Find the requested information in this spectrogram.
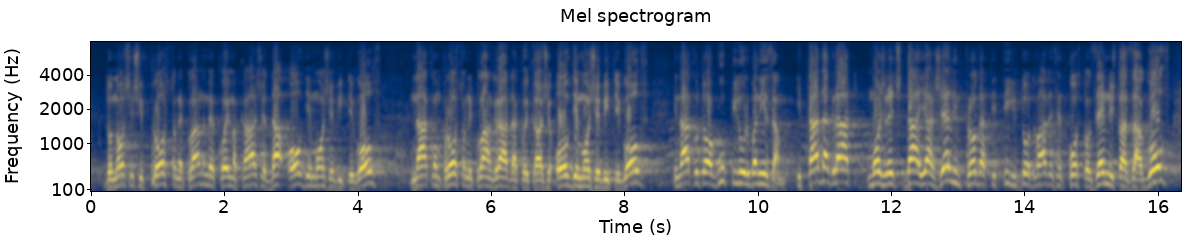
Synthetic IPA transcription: d̪o̞no̞seʃipɾo̞ːst̪oɾne̞plˠano̞ʋeko̞jimakaːʒed̪aʔoːʋd̪je̞mo̞ʒebit̪iɡo̞lˠf | naːko̞npɾo̞ːst̪o̞ɾniplˠaːnɡɾaːd̪ako̞jikaːʒeʔo̞ːʋd̪je̞mo̞ʒebit̪iɡo̞lf | inaːko̞nt̪o̞ɡaɡupiliuɾbaniza̰m | it̪ad̪aɡɾaːd̪ | mo̞ʒeɾe̞t͡ʃd̪ajaːʒe̞limpɾo̞d̪at̪it̪iːxd̪o̞d̪ʋaːd̪eset̪̚po̞st̪o̞ze̞mlʲiʃt̪azaɡo̞lˠf

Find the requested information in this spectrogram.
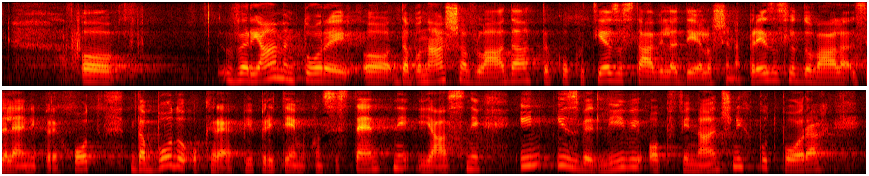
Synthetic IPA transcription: ʋɛɾjaːmɛmt̪oːɾɛjd̪abonaːʃaʋlaːd̪at̪akoːkɔt̪jɛzast̪aːʋilad̪eːlɔʃɛna̰pɾɛjzaslɛd̪ɔʋaːla̰zɛlɛːnipɾɛ̰xoːt̪d̪aboːd̪ɔʔukɾɛ̰ːpipɾit̪eːmkɔnsist̪ɛnt̪nija̰ːsni | inizʋɛd̪liːʋiʔɔpfinant͡ʃnixpɔt̪poːɾax

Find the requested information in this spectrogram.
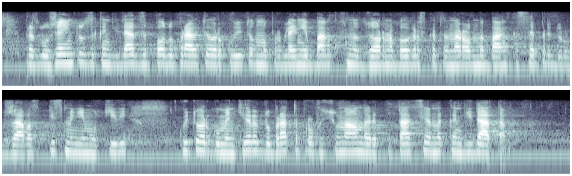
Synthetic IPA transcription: pɾɛd̪lˠoʒɛnʲiɛt̪ozɐkənd̪id̪at̪zɐpɔd̪opɾavit̪ɛlˠɾɐkovod̪it̪ɛlˠnoʊːpɾɐvlɛniɛbaŋkofnɐd̪zɔɾnɐbɤlˠɡəɾskət̪ənɐɾɔd̪nəbaŋkəsɛpɾɛd̪ɾuʒavəspismɛnimot̪ivi | koit̪oɐɾɡʊmɛnt̪iɾəd̪obɾat̪əpɾofɛsionalˠnəɾɛput̪at̪sijənɐkɐnd̪id̪at̪ə̰

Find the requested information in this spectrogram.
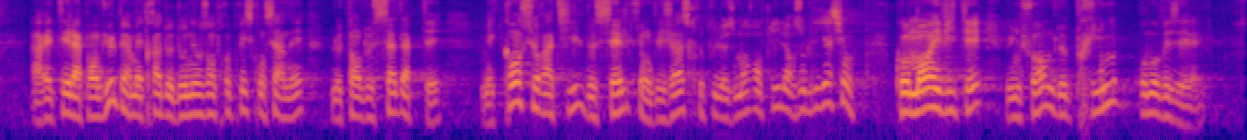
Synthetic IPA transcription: a̰ʁet̪elapɑ̃d̪ylpɛʁmɛt̪χad̪əd̪ɔneozɑ̃t̪χəpχiz̥kɔ̃sɛʁnelət̪ɑ̃d̪əsad̪ap̚t̪e | mɛkɑ̃səʁat̪ʰild̪əsɛlkʲiɔ̃d̪eʒaskχypyløzmɑ̃ʁɑ̃plilœʁzɔbliɡasjɔ̃kɔmɑ̃evit̪eynfɔʁmd̪əpχimomɔvɛzelɛ̰v

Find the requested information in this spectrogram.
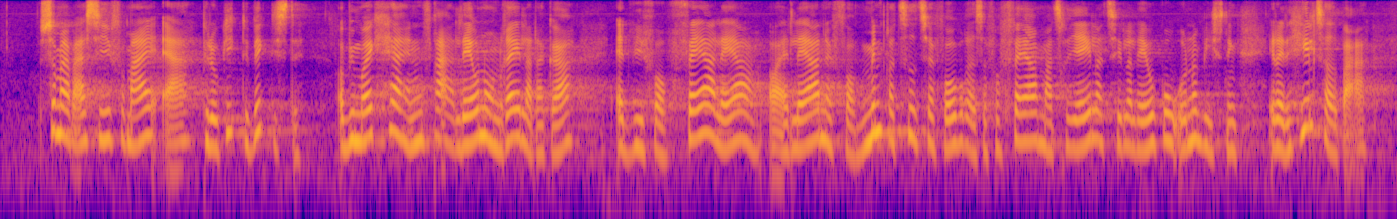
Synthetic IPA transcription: sɒ̽mɒjäbɑ̈ːsiːfɒ̽mɑ̈ɪæɐpʰe̝ð̥æɡ̥o̝ɡ̥iɡ̥̚d̥e̝ʋe̝ɡ̥̚d̥isd̥ə | ʔɒ̽ʋimɒ̽e̝ɡ̥əheɐ̰e̝nn̩fʁɑ̈lɛːʊno̝ːn̩ʁɛ̰ːlɐd̥ɑ̈ɡ̥ɶɐ | ʔæd̥ʋifɒfæːɐleːɐʔɒ̽æd̥læːɐnəfɒme̝nd̥ʁɐt͡sʰið̰ˠt͡sʰe̝æfɒːb̥eʁɛ̰ːðˠsɑ̈ɪfɒfæːɐmæt͡sʰɐʁiɛːlɐt͡sʰe̝lælɛːʊɡ̥o̝̰ːʔɔ̽nɐʋḭːsne̝ŋ | ʔelɐid̥ehe̝ːlət͡sʰɛ̰ːð̞̩ˠb̥ɑ̰̈ː

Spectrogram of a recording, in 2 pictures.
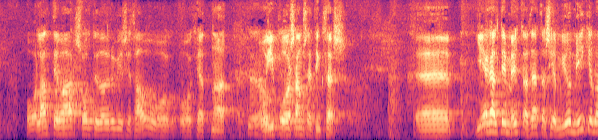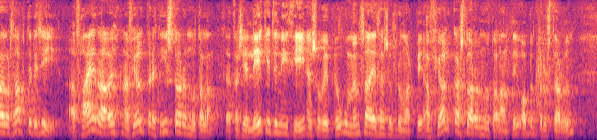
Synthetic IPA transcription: ɔɣlant̪ɪvaɾ̥sɔlt̪ɪðœðɾʏviːsɪθawɔɣɔɣçɛt̪naɔɣipuðasamsajt̪niŋkθɛsː | jɛɣhɛlt̪ɪmːɪht̪aðθɛht̪asiɛamjœːɣmɪːcɪlvaːɣaɾ̥θawht̪ɪɾiθi | a̰ðfaːjɾaːœhknafjœlpɾɛjht̪nist̪œɾvʏmːuːt̪awla̰nt̪θɛht̪asjɛlɪːcɪt̪lɪniθiɛnsɔvɪðpuːɣʏmʏmθaðiθɛsːʏmfɾʏːmar̥pɪʔa̰ðfjœlkast̪œɾvʏmuːt̪awlant̪ɪɔpɪmpʏɾʏst̪œɾvʏm

